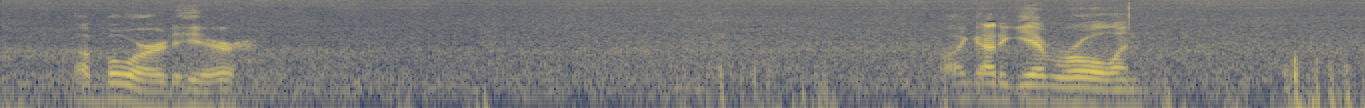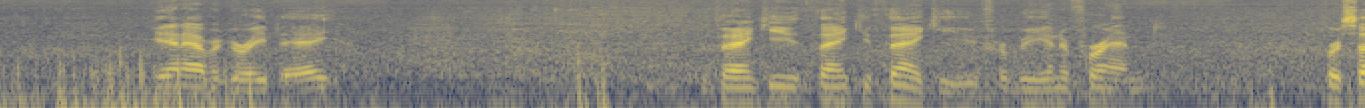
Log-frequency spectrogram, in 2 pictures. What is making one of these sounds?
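Waves wash onto the shore.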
